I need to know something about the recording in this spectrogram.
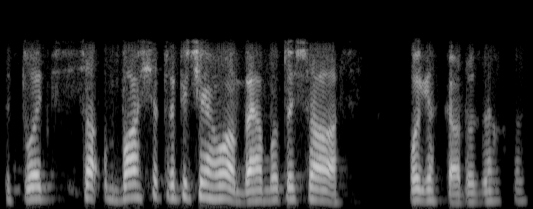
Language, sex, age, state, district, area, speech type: Kashmiri, male, 30-45, Jammu and Kashmir, Budgam, rural, conversation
